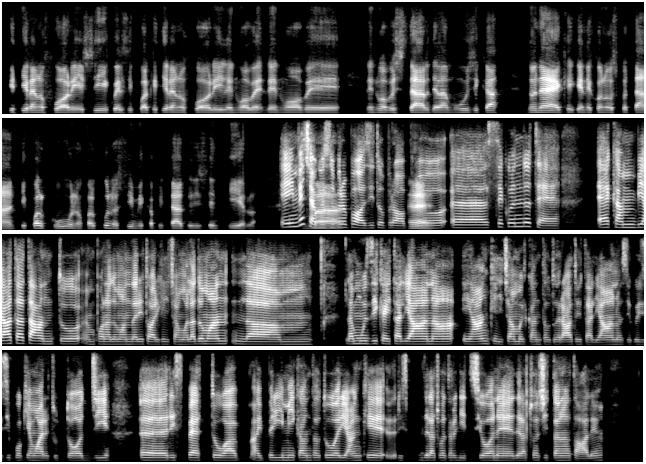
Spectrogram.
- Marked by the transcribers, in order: "questo" said as "queso"; tongue click
- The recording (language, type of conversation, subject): Italian, podcast, Quanto conta la tua città nel tuo gusto musicale?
